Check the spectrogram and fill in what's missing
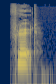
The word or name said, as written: flirt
